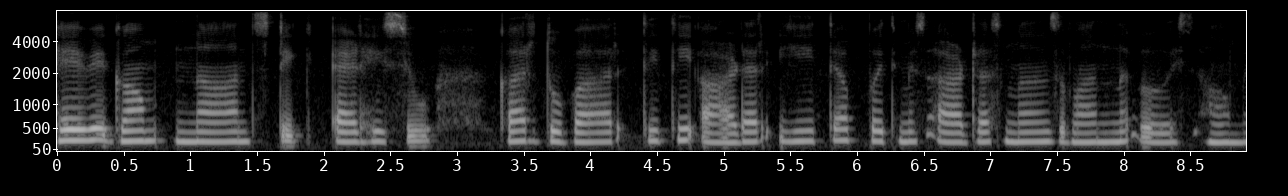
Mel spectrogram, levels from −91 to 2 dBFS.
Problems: none marked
